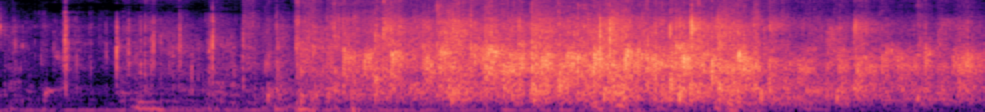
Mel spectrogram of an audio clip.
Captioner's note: applause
